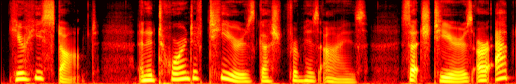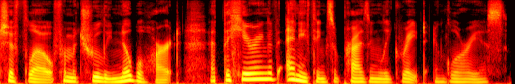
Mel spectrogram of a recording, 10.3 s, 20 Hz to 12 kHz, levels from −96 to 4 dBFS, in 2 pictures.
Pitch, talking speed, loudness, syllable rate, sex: 160 Hz, 185 wpm, -21 LUFS, 5.0 syllables/s, female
